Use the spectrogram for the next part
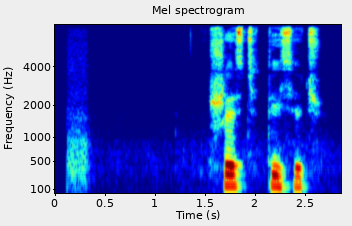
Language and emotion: Russian, neutral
